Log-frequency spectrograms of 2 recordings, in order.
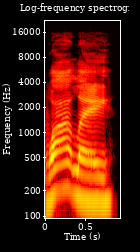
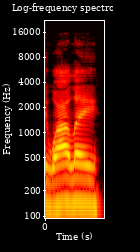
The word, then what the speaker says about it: Wale: He says, and the only reason I put him is because parlay and Wale rhymes. Parlay, Wale.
